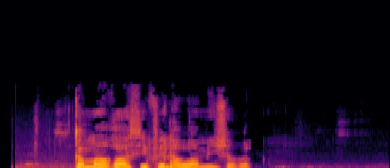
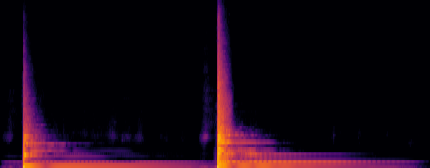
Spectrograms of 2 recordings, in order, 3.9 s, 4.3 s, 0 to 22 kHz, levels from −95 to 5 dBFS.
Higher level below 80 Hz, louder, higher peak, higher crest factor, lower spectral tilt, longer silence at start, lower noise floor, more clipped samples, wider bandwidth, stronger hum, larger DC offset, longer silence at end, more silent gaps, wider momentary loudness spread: second, -50 dBFS vs -42 dBFS; about the same, -18 LUFS vs -19 LUFS; about the same, 0 dBFS vs -2 dBFS; about the same, 20 dB vs 24 dB; first, -7 dB/octave vs -3 dB/octave; about the same, 0.25 s vs 0.25 s; first, -61 dBFS vs -57 dBFS; neither; second, 10 kHz vs over 20 kHz; neither; neither; first, 1.4 s vs 0.9 s; neither; second, 12 LU vs 26 LU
